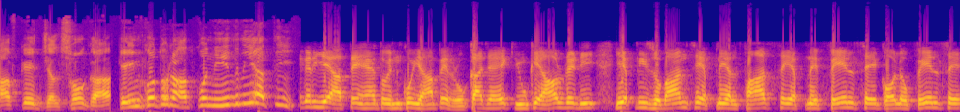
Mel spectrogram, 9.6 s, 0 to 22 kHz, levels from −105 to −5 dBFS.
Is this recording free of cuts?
no; 2 cuts; at 1.1 s, 3.0 s

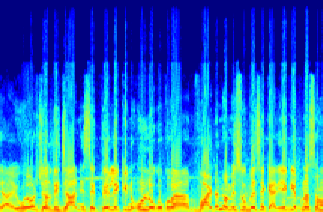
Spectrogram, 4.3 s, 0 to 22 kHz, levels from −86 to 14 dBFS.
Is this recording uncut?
yes; 0 cuts

